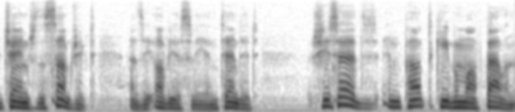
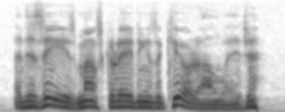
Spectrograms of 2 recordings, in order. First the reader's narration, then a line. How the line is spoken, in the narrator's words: John chuckled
